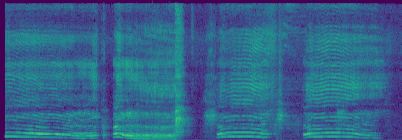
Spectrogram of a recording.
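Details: Siberian Husky howling: long tonal howls that sag and then rise, sliding slowly in pitch. A rougher, harsher burst comes near the middle. Three cleaner drawn-out howls follow with short breaks between them.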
